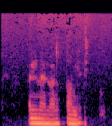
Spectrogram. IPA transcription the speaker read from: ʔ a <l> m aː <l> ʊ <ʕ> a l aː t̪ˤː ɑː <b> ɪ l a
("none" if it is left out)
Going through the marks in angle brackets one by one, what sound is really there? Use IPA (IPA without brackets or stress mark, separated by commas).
l, l, ʕ, w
